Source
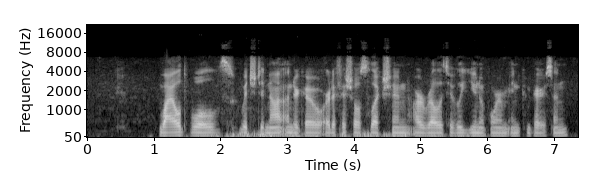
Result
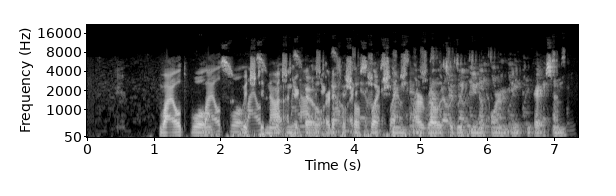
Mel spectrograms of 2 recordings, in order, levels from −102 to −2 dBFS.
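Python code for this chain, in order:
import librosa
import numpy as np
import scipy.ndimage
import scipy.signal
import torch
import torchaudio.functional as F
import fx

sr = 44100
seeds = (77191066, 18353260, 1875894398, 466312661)

y = fx.echo_pitch(x, sr, ms=747, semitones=2, count=3, db_per_echo=-6.0)
y = fx.dereverb_blind(y, sr, rt60_s=1.0)
y = fx.room_flutter(y, sr, wall_m=9.4, rt60_s=0.23, at=(5.17, 7.04), fade=0.02)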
